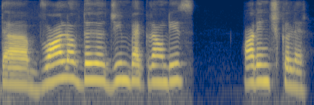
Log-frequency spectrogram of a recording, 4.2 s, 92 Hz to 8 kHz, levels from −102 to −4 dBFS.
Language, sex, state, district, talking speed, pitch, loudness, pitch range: English, female, Telangana, Hyderabad, 130 wpm, 250 Hz, -19 LUFS, 220-270 Hz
